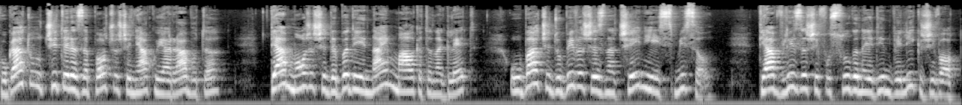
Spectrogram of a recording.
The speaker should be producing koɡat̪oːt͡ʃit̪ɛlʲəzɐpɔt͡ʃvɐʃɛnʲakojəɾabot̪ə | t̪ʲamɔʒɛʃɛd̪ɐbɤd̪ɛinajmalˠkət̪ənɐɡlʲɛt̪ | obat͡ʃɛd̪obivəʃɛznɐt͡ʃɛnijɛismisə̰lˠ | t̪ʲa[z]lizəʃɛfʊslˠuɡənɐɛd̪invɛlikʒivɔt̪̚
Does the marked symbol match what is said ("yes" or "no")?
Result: no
